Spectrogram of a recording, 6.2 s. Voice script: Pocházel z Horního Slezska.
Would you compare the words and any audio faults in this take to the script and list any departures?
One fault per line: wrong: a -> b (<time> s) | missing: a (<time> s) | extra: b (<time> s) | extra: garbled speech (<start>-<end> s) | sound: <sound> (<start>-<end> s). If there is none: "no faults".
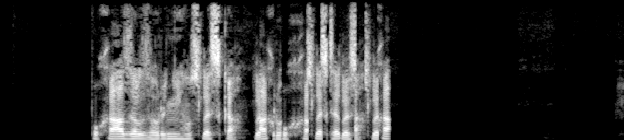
extra: garbled speech (2.5-3.9 s)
